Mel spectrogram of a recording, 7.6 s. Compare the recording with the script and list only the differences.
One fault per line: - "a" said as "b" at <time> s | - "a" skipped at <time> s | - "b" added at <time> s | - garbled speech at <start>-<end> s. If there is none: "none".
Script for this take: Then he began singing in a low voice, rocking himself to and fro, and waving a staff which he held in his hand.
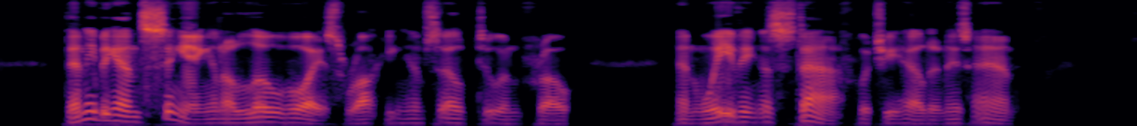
none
